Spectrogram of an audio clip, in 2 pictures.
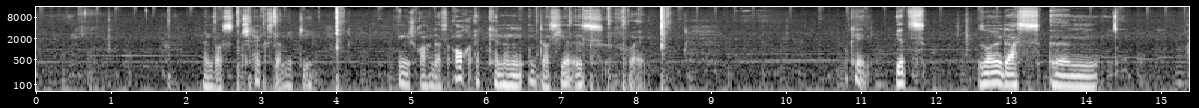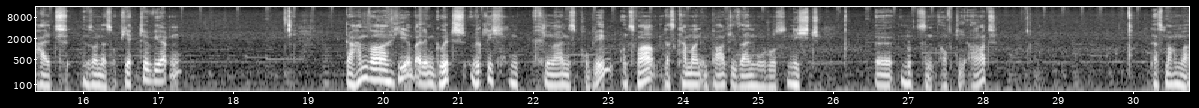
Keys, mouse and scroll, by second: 0.0-0.2 typing, 0.4 Return, 0.9 click, 1.8 F2, 2.4-3.7 typing, 4.5 Return, 5.9 click, 6.7 F2, 6.9-8.8 typing, 10.0 click, 20.6-20.9 scroll up 1, 21.6-23.2 drag.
